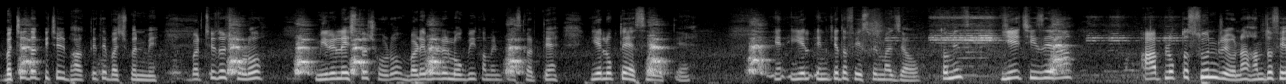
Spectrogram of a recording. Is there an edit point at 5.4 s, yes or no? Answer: no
